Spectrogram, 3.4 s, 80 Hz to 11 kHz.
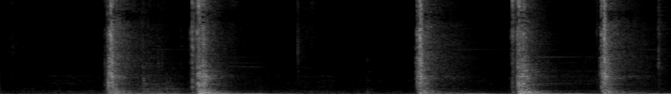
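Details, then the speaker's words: Removed starter motor from 2010 VW Polo 1.2 petrol with intermittent no-start, bench tested: sharp single solenoid clacks, no cranking whirr; solenoid throws the lever but internal power feed to motor is lost, sparking inside. "the solenoid is shooting is shooting the lever on and pushing that out but it's now it's lost the power feed to the motor and we've just got a wicked spark in there"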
